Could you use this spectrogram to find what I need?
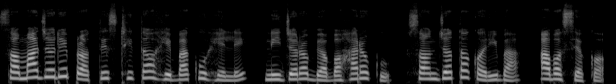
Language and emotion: Odia, neutral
